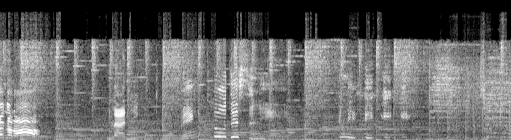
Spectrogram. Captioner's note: snicker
